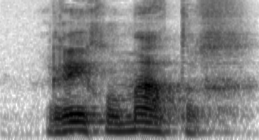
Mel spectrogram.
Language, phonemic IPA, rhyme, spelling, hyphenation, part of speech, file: Dutch, /ˌreː.ɣəlˈmaː.təx/, -aːtəx, regelmatig, re‧gel‧ma‧tig, adjective, Nl-regelmatig.ogg
- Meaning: regular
